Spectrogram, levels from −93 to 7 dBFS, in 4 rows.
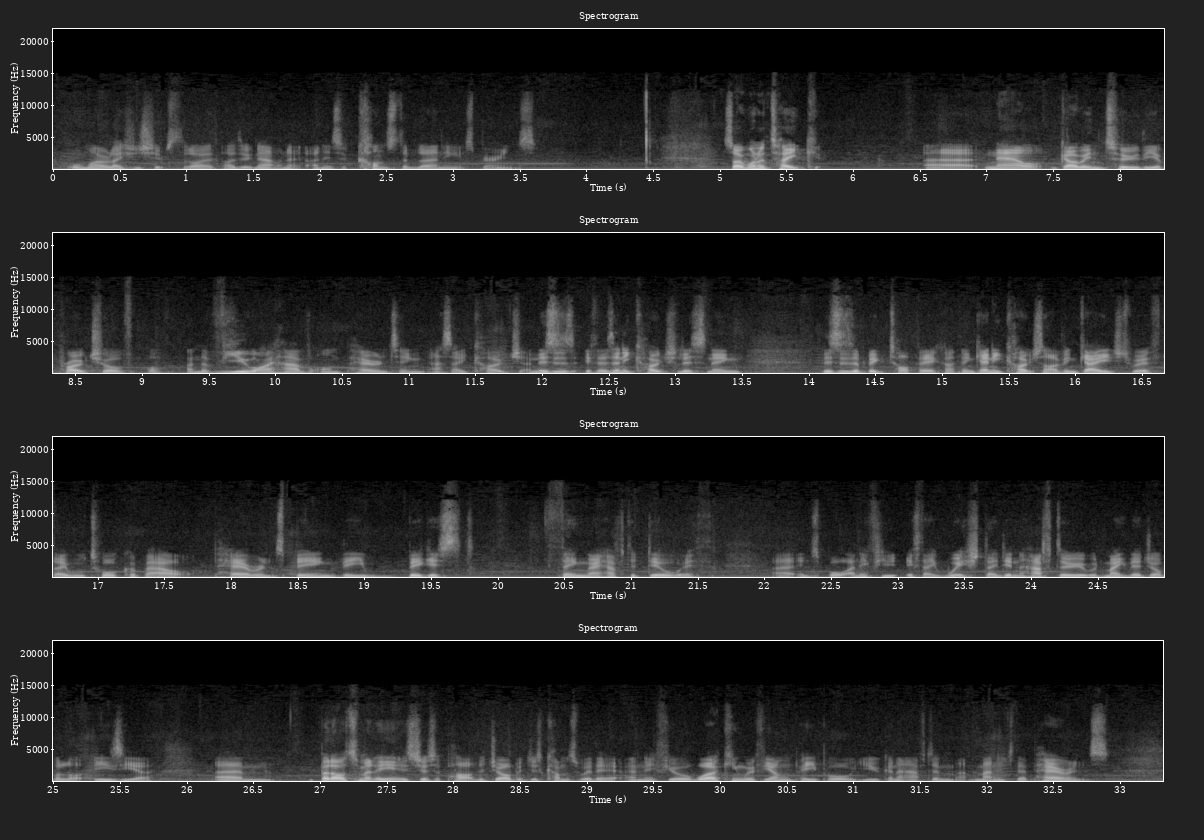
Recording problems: electrical hum; faint; throughout; 50 Hz, 25 dB below the speech

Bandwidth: 15 kHz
